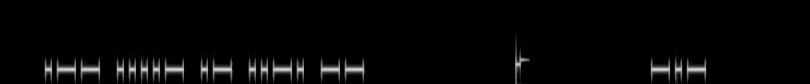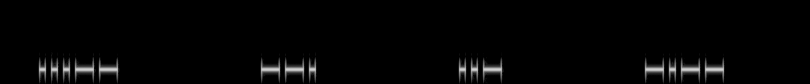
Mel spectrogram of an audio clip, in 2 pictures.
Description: Morse code, heard as a keyed tone, about 20 wpm, spaced as for 9 wpm, 700 Hz. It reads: W4AFM K3GUY
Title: USA Call Signs - 5 Characters - 8x Character Spacing - 20wpm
